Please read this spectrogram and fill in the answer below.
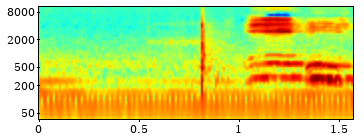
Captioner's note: tap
